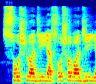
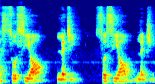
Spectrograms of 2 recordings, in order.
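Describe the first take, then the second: First: "सोशियोलॉजी" as sosh-law-jee, then so-sho-law-jee; सोशियोलॉजी slurred to sosh-law-jee, so-sho-law-jee; incorrect pronunciation. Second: "सोशियोलॉजी" as so-see-yo, luh-jee; सोशियोलॉजी slowly as so-see-o-luh-jee; correct pronunciation. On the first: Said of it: "pronunciation इसका incorrect होता है". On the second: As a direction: pause before "luh-jee", keep the s in "सोशियोलॉजी". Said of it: "तो ये होता है". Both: Shown as a demonstration.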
